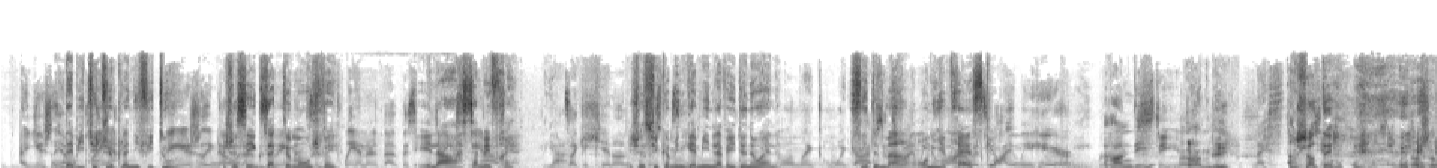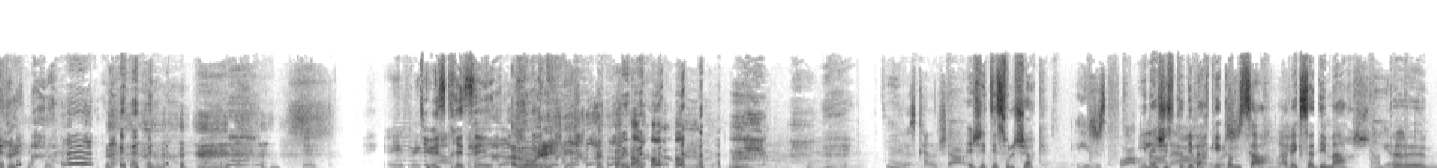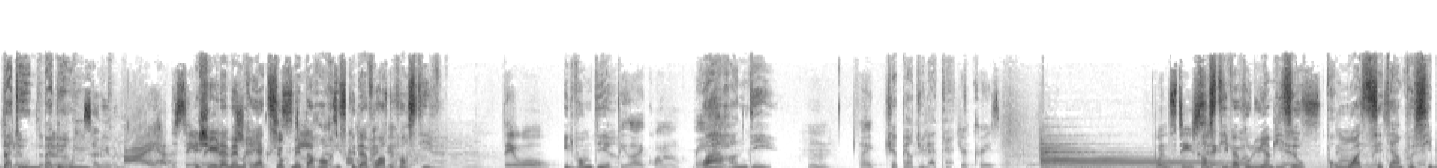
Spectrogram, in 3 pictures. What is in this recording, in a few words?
voiceover; mon incroyable fiance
